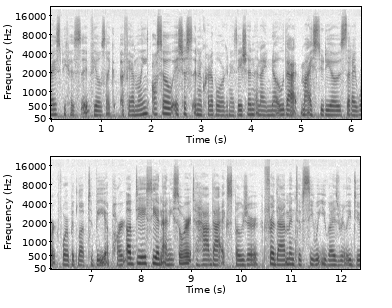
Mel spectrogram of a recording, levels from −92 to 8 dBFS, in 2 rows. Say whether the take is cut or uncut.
cut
